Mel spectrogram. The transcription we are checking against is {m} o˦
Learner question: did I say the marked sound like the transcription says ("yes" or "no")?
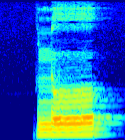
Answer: no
